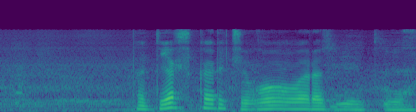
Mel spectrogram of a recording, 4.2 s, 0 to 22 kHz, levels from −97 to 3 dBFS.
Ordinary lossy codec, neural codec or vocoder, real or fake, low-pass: none; autoencoder, 48 kHz, 32 numbers a frame, DAC-VAE, trained on Japanese speech; fake; 7.2 kHz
